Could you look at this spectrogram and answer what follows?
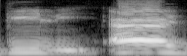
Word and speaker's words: Gili: it's pronounced Gilly or Jilly now that you said it both ways. I could be very much mispronouncing that, so I'm sorry if it's Jilly. Is it Jilly, you think? I pronounce it Gili.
